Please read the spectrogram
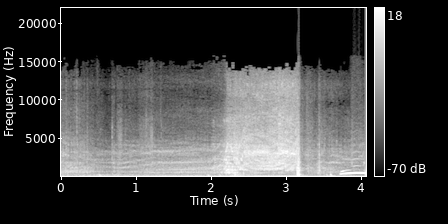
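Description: Brushless 1/16 RC car running fast on asphalt: a loud rush of motor and tyre noise for about a second, cut off by a sharp knock as it hits the jump. A man's "Ooh" starts near the end.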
